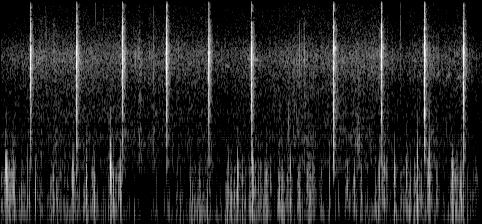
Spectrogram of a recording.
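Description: A knife cutting along the armoured, scaled hide of an alligator gar, each stroke through the hard scales giving a sharp crunching click, about ten in a steady run of roughly two a second.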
